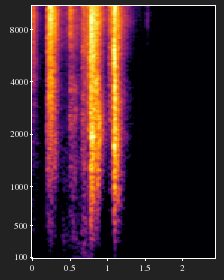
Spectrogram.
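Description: A group of people clapping hands in a body-percussion rhythm, about four sharp claps roughly a third of a second apart, the last about a second in.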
